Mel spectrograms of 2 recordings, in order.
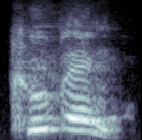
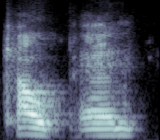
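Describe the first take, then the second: First: The first syllable sounds like 'coo'. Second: The first syllable sounds like 'cow'. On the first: The speaker calls it right. "Coupon, not cowpen" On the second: The speaker calls it wrong. "not cowpen"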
